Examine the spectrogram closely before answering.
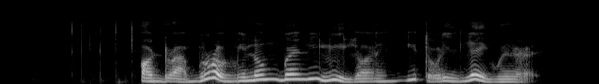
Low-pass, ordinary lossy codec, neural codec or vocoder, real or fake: none; none; codec, 16 kHz, 2 kbps, FreqCodec, larger model; fake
